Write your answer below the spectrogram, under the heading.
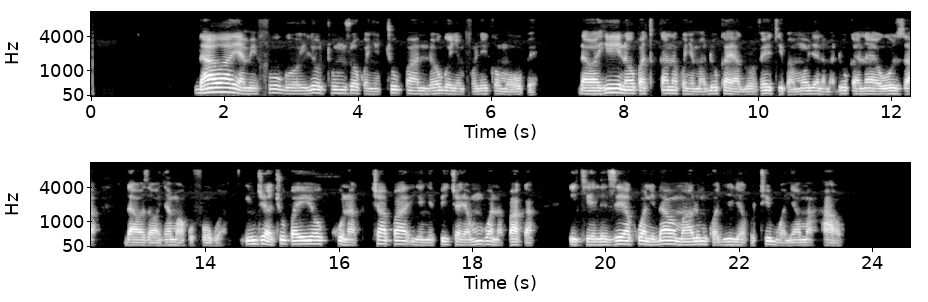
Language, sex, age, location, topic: Swahili, male, 25-35, Dar es Salaam, agriculture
